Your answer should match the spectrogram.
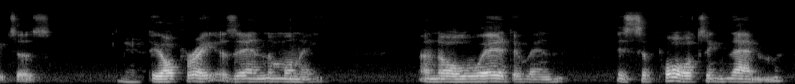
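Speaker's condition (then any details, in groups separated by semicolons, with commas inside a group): Motor neurone disease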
